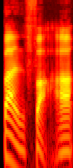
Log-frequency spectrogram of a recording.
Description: [bànfă] 빤파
